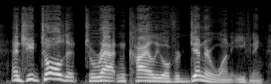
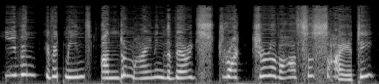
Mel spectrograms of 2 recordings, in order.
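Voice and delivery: put-on hateful old aunt. A narrator's reading. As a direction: spit out contempt without raising the voice. Sour aunt Meline voiced.

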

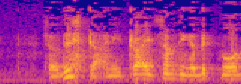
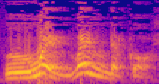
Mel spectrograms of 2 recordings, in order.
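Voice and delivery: raised, delighted exclamation; triumphant answer; 6 semitones higher, 4 dB louder, much slower than usual. A narrator's reading. Bilbo getting the answer, pleased exclamation. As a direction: call out the answer with sudden relief.

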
